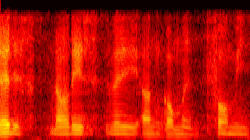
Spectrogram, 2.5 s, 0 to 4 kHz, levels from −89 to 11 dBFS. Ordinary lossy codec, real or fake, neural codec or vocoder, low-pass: AAC, 24 kbps; fake; codec, 16 kHz in and 24 kHz out, 0.9 kbps, LongCat-Audio-Codec, four codebook decoder; 3.6 kHz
